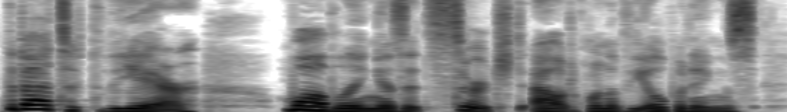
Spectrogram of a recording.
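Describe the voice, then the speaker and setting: A woman's voice: lowish voice, expressive, brisk, a little mellow. A woman reading a scripted story aloud as an audiobook narrator. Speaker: audiobook reader.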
